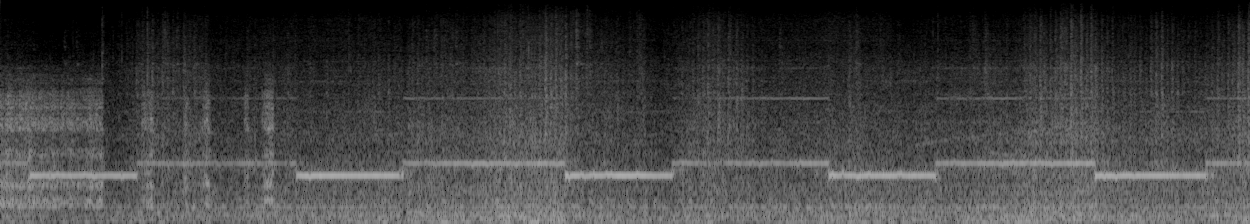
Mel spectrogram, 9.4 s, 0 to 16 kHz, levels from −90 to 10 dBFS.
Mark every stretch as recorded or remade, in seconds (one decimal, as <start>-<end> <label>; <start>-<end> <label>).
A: 0.0-2.4 remade; 2.4-3.0 recorded; 3.0-8.5 remade; 8.5-9.4 recorded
